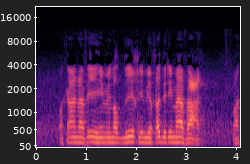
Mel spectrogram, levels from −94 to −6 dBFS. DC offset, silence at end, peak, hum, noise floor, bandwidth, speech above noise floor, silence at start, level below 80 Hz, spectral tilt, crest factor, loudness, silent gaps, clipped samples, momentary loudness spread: under 0.1%; 0 s; -12 dBFS; none; -54 dBFS; 11.5 kHz; 24 dB; 0 s; -68 dBFS; -6.5 dB/octave; 20 dB; -30 LUFS; none; under 0.1%; 11 LU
